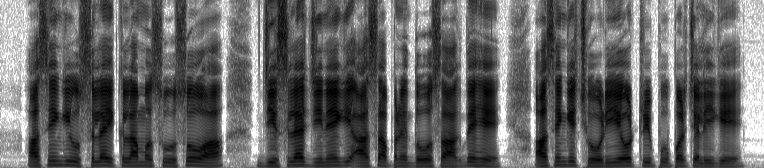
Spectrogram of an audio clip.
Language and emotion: Dogri, sad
